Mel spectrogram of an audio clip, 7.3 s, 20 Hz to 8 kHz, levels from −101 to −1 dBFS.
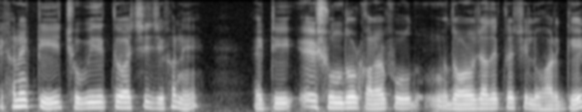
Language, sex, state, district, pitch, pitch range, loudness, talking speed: Bengali, male, West Bengal, Purulia, 135 Hz, 125-145 Hz, -15 LUFS, 130 wpm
